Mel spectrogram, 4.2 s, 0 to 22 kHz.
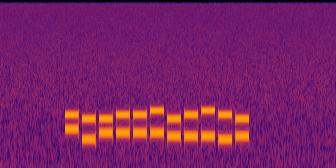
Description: DTMF, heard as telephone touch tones, dialled by machine, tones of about 170 ms. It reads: 01788945624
